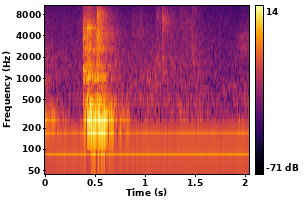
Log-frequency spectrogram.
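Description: A brief rasping burst of zinc oxide athletic tape being peeled and handled about half a second in, over a low steady hum.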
